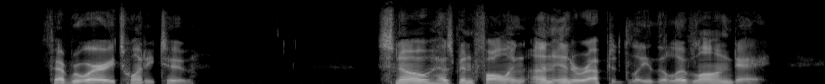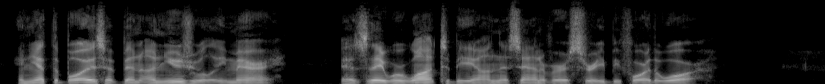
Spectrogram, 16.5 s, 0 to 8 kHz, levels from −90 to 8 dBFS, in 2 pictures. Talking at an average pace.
No: slow, 110 wpm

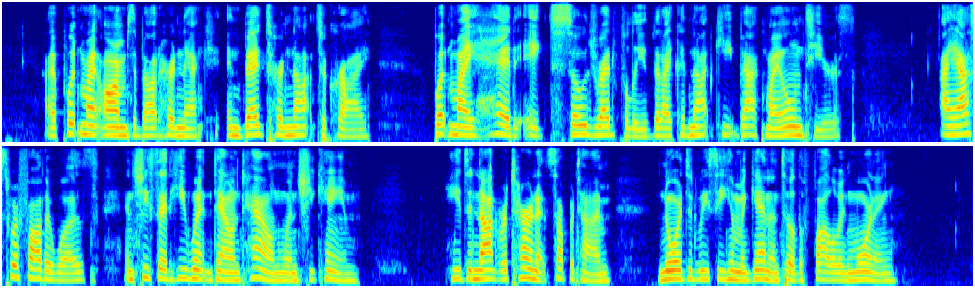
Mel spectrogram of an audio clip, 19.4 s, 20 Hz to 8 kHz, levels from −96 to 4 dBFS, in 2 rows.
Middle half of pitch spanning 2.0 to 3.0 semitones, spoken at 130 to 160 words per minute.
No: average, 2.7 semitones; average, 185 wpm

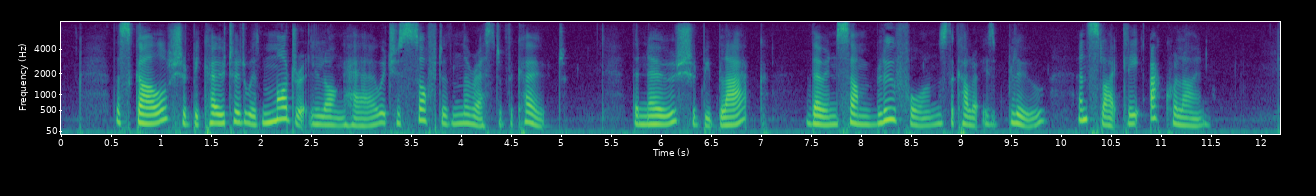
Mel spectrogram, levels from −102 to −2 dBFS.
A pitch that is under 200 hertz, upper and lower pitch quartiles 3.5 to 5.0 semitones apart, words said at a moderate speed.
Yes: medium, 185 Hz; average, 3.8 semitones; average, 170 wpm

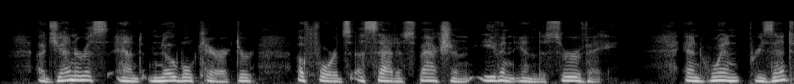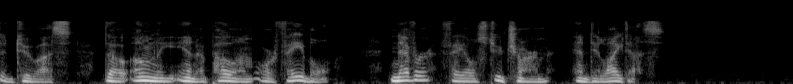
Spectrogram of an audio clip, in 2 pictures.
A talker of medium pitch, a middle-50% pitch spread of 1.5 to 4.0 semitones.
No: medium, 155 Hz; average, 4.5 semitones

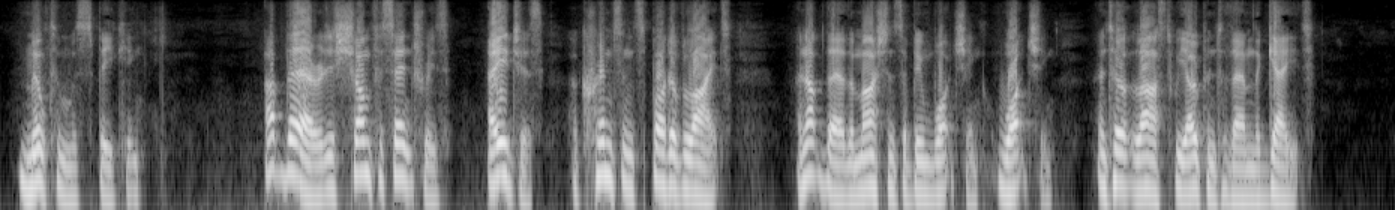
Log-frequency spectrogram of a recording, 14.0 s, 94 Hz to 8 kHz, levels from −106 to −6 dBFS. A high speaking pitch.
No: medium, 140 Hz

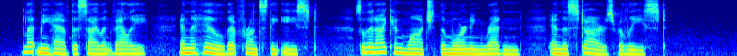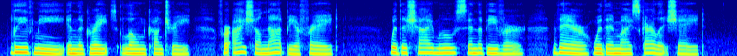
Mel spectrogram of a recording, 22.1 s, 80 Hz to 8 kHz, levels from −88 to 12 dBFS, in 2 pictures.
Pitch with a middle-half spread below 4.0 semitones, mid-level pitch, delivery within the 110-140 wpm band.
Yes: narrow, 2.5 semitones; medium, 180 Hz; slow, 135 wpm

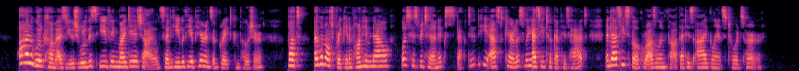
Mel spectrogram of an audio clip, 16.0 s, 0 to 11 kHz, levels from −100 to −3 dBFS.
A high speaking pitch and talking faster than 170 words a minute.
Yes: high, 220 Hz; average, 195 wpm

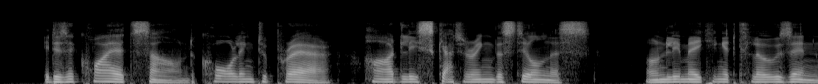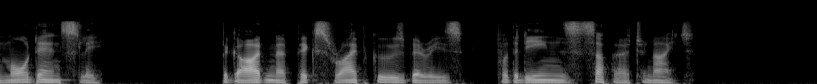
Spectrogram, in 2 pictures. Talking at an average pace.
No: slow, 110 wpm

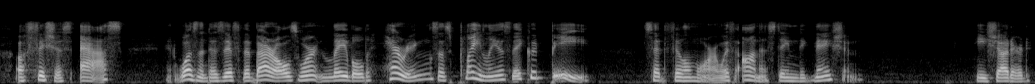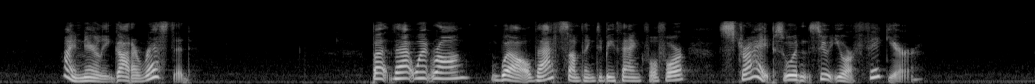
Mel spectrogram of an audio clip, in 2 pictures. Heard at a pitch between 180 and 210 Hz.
Yes: medium, 185 Hz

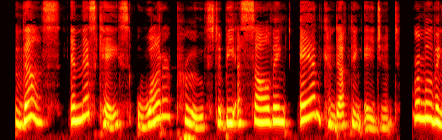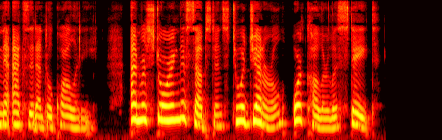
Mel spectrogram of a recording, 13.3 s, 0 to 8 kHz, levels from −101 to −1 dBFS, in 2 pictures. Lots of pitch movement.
Yes: wide, 7.0 semitones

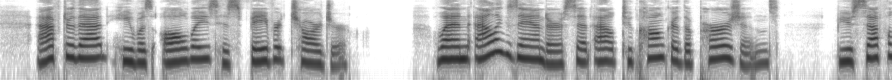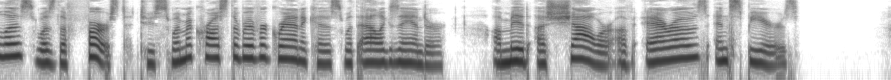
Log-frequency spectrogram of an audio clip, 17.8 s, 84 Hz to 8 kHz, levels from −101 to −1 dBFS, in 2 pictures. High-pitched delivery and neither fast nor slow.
No: very high, 250 Hz; slow, 120 wpm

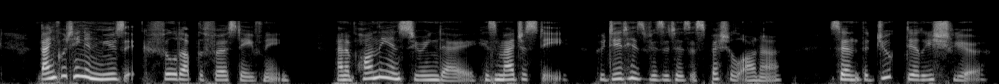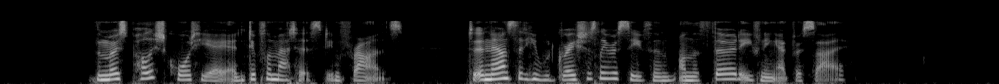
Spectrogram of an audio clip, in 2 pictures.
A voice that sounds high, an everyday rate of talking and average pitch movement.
Yes: high, 220 Hz; average, 145 wpm; average, 3.7 semitones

